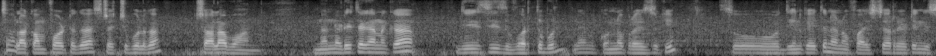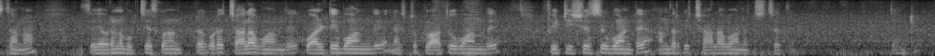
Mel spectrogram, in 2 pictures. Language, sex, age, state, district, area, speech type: Telugu, male, 30-45, Andhra Pradesh, Visakhapatnam, urban, spontaneous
